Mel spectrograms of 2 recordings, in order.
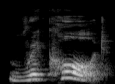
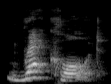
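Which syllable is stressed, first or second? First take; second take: second; first. First: The stress is on the second syllable. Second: The stress is on the first syllable. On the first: It is used as a verb. "This is the verb" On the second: It is used as a noun. "This is the noun"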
